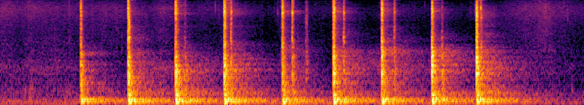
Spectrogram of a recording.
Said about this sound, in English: we're gonna use a hammer and we're gonna tap it into place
